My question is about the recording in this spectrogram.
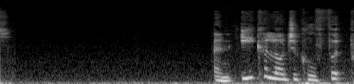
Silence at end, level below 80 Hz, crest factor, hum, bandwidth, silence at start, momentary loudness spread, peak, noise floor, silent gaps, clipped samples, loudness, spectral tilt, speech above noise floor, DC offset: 0 s; -30 dBFS; 16 dB; none; 15 kHz; 0 s; 9 LU; -4 dBFS; -40 dBFS; none; under 0.1%; -17 LUFS; -6 dB/octave; 24 dB; under 0.1%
